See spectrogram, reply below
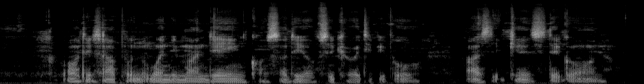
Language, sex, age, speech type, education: Nigerian Pidgin, male, 30-45, spontaneous, tertiary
